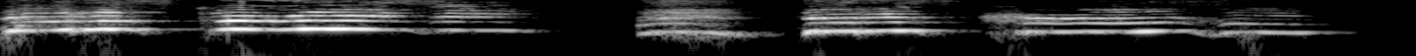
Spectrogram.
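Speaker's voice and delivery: talking through laughter. Reacting to a site going down repeatedly, laughing while talking. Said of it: "I shouldn't be laughing".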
